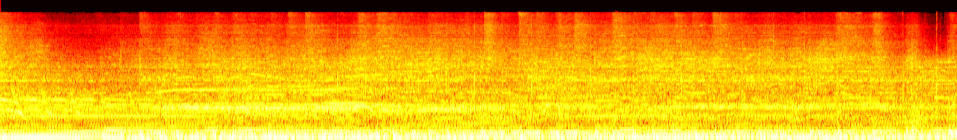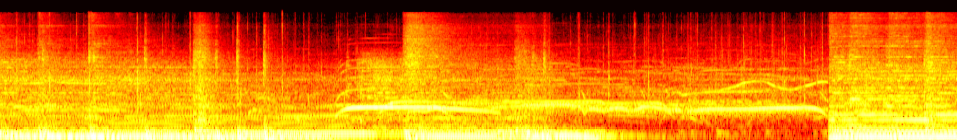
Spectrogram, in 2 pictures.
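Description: A live rock band with electric guitars, bass, drums and keyboards playing loud, heard from within the crowd. Near the end the bass and drums drop out for about two seconds, leaving only higher held melody lines, then the full band comes back in.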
